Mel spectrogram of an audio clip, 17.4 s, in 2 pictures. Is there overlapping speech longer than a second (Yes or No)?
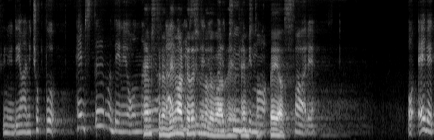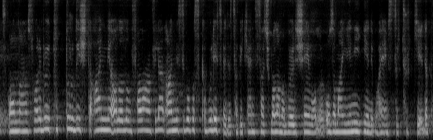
Yes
